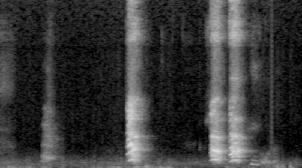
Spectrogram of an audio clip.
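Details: A female pet dog indoors barks because another dog in the home is barking: a faint yip, then one sharp bark, then two quick loud barks in close succession, against low room noise.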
